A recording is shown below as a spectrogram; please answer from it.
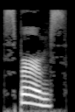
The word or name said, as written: sperms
